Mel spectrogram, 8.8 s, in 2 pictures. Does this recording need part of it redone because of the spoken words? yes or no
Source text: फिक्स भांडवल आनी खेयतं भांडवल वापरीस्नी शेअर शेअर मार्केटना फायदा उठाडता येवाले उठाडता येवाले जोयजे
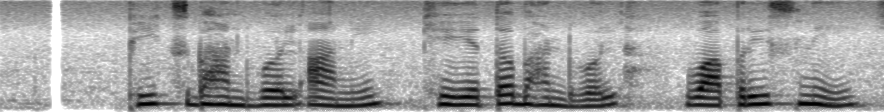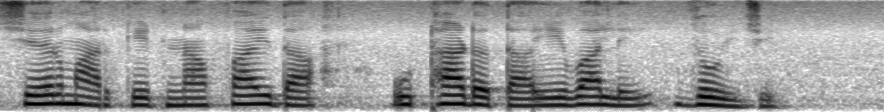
yes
